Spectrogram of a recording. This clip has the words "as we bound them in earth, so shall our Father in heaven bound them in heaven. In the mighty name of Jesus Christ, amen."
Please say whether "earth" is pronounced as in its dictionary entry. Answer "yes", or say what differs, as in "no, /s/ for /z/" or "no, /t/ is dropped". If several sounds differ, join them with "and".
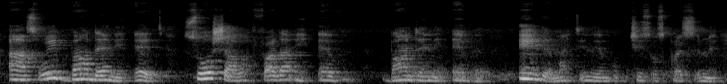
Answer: no, /t/ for /θ/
